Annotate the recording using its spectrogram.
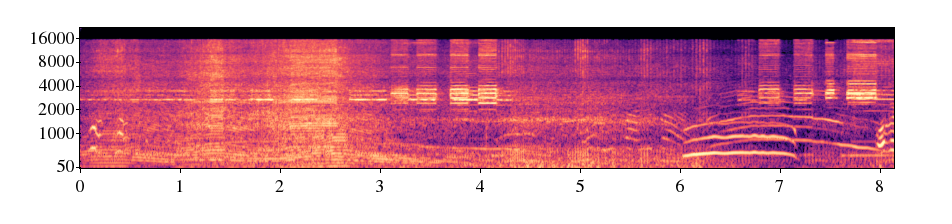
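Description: Motorcycles running in a group on the road while riders shout and whoop, with one long whoop near the end; short high horn beeps come in twice.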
